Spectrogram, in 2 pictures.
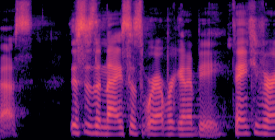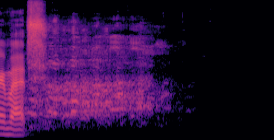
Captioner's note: laughter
